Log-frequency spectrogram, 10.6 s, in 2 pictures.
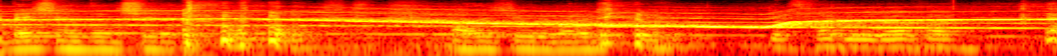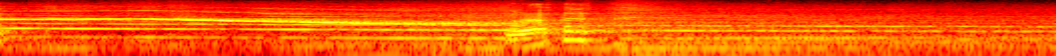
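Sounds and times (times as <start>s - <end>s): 
ambulance siren sound effect: 0.0s - 10.5s
speech: 0.1s - 6.1s, 7.8s - 8.6s
laughter: 0.8s - 2.2s, 3.0s - 3.4s, 5.0s - 5.7s, 7.9s - 8.4s.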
